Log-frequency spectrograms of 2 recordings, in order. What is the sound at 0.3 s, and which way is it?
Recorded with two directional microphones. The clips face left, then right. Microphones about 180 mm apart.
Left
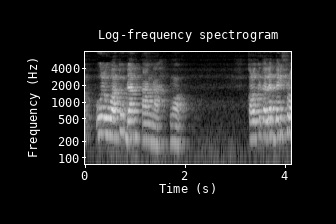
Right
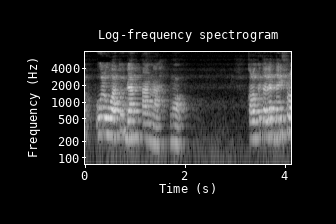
A man's voice, 20° left (ahead or behind).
